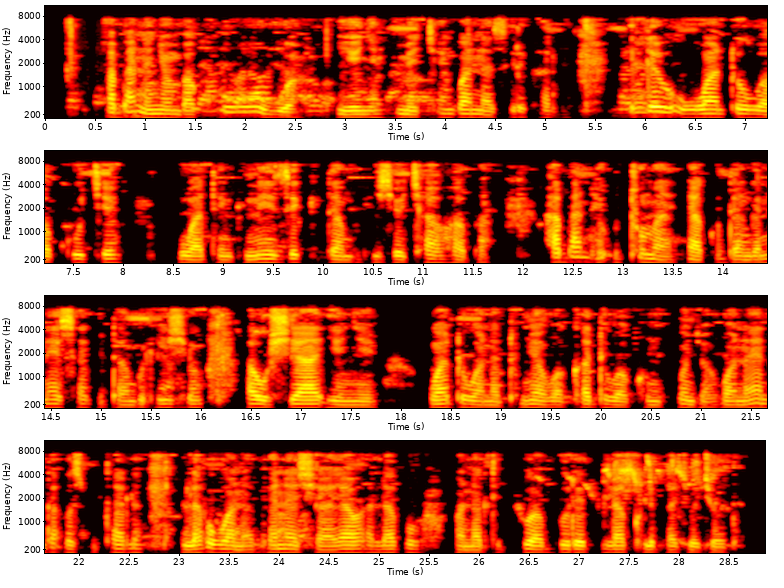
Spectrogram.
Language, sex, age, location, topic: Swahili, male, 25-35, Nakuru, government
